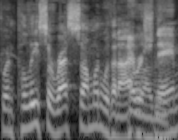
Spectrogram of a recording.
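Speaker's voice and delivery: ordinary delivery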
